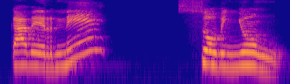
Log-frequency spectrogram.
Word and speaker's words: Cabernet Sauvignon: Pronunciación de esta noche de la uva caberné soviñón. Okay. Nos obiamos la t, nos obiamos en la palabra sauviñón, todas las letras ahí eh que nos hacen trabón.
